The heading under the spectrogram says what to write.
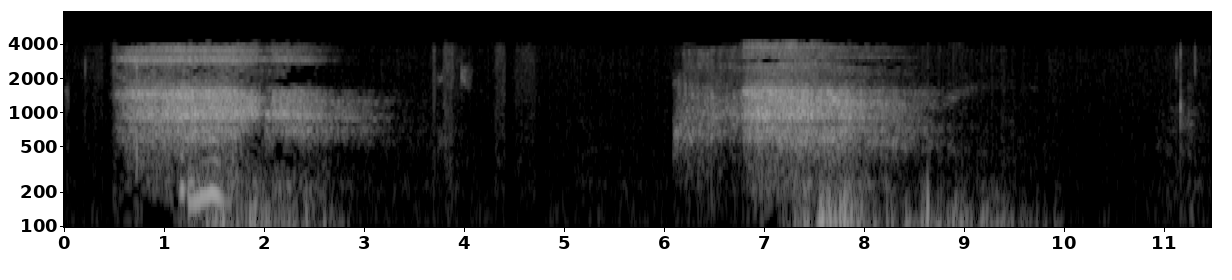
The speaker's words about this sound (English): So keep breathing. Just breathe gently and just see that wall breaking down. Just see it softening. I'm breathing with you.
